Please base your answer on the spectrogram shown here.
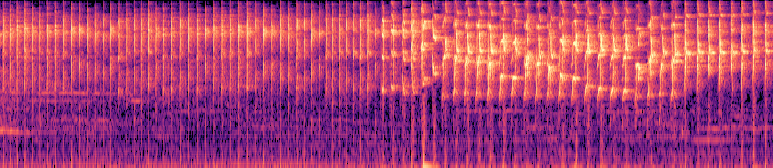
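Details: Fighter lovebird calling a rival in the prized long 'ngekek' style: a fast, rattling stream of high chattering notes that swells louder halfway through and keeps going without a pause.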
